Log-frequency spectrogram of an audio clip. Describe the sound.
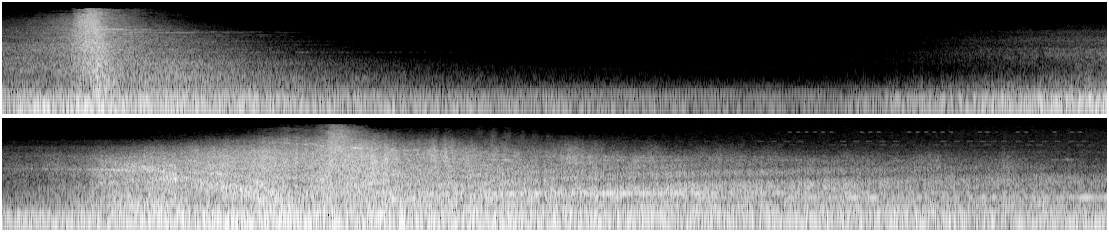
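Jet aircraft roaring in a video game: a fast whoosh sweeps past at the start and fades, then a second rising sweep builds into a loud, sustained engine roar.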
